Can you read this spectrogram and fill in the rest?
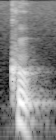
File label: "coup", French; Vocales orales en francés; easypronunciation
